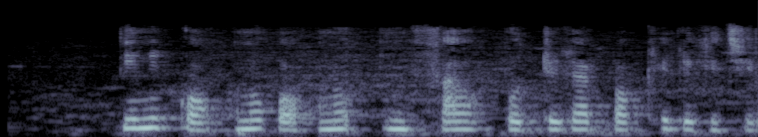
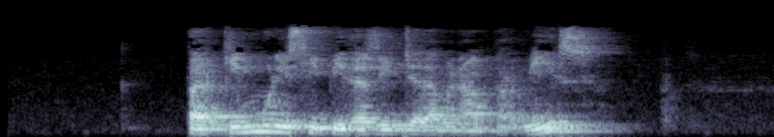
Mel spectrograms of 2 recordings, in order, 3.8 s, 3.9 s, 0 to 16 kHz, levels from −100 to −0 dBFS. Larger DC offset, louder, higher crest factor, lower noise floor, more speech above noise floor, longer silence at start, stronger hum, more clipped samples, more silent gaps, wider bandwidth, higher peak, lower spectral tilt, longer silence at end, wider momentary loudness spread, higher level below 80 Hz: neither; second, -35 LUFS vs -19 LUFS; about the same, 18 dB vs 18 dB; second, -70 dBFS vs -78 dBFS; second, 36 dB vs 60 dB; second, 0.6 s vs 0.95 s; neither; neither; neither; about the same, 8 kHz vs 7.8 kHz; second, -16 dBFS vs -2 dBFS; second, -5.5 dB/octave vs -7 dB/octave; second, 0 s vs 0.85 s; second, 5 LU vs 8 LU; second, -70 dBFS vs -60 dBFS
